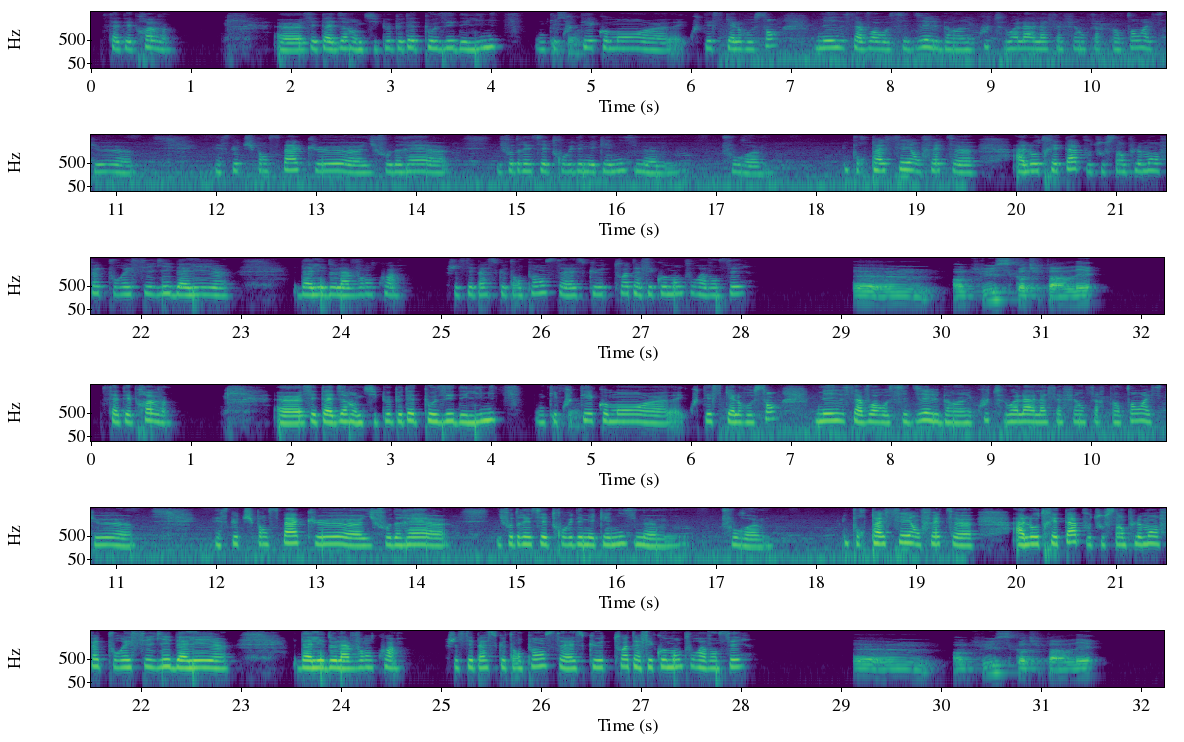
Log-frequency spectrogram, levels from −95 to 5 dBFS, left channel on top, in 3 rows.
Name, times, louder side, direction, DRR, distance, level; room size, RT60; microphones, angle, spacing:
voice 1, 0.2-0.8 1.3-16.7 17.1-17.6 18.4-24.6 25.1-28.1, right 6 dB, 80° right, 0.4 m, -25 dB
voice 2, 4.6-5.0 29.1-31.5, left 2 dB, 30° left, 0.5 m, -31 dB
sound 1, 6.3-19.5, right 1 dB, 20° right, 0.6 m, -49 dB
4.4 x 2.5 x 4.2 m
head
